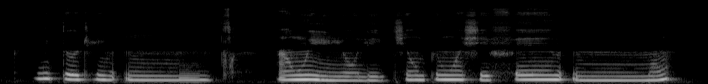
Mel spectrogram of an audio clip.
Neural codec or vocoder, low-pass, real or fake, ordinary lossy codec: none; 14.4 kHz; real; none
